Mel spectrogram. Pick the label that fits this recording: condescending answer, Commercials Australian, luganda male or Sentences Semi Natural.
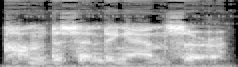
condescending answer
